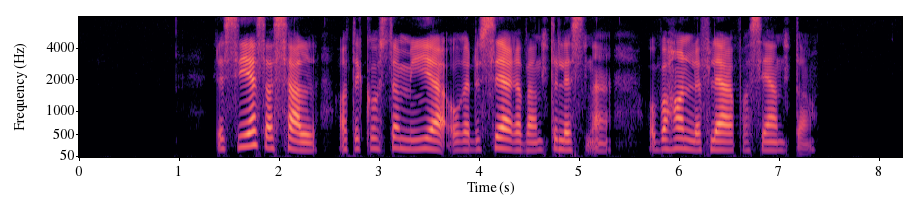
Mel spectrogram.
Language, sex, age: Norwegian, female, 20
